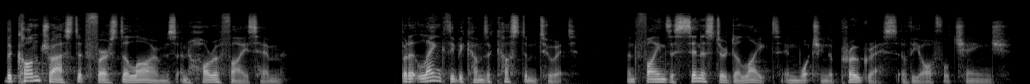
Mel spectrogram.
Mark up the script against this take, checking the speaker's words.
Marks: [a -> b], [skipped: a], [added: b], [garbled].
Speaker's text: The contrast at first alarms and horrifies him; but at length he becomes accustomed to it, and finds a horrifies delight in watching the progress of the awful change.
The contrast at first alarms and horrifies him; but at length he becomes accustomed to it, and finds a [horrifies -> sinister] delight in watching the progress of the awful change.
